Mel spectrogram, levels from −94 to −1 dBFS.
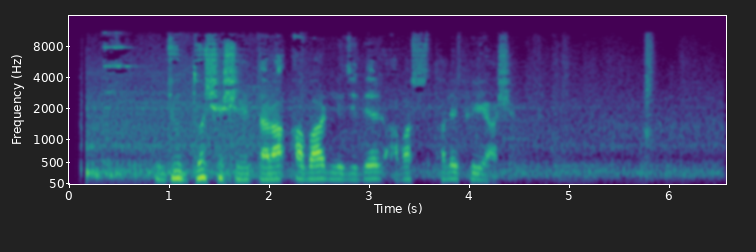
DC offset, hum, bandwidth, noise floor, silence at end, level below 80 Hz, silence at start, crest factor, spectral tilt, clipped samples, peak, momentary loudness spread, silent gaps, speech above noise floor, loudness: under 0.1%; none; 11.5 kHz; -55 dBFS; 0.75 s; -72 dBFS; 0.15 s; 20 dB; -4.5 dB/octave; under 0.1%; -8 dBFS; 17 LU; none; 29 dB; -26 LUFS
